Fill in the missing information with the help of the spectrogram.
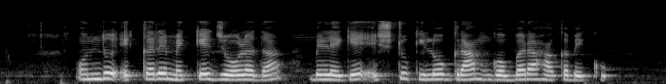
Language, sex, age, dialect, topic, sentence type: Kannada, female, 31-35, Central, agriculture, question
